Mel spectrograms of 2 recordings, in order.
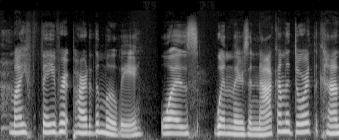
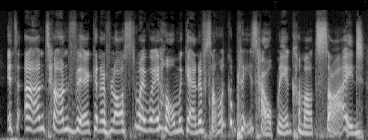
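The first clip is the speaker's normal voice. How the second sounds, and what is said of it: Bad put-on German accent. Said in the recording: “I don't know that he sounded like that... it was a really bad German accent.”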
